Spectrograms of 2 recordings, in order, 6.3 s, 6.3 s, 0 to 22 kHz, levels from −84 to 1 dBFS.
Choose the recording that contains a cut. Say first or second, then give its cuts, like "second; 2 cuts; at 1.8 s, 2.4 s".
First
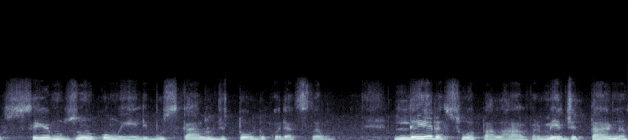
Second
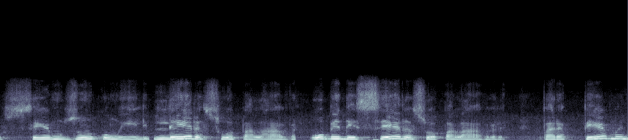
second; 2 cuts; at 1.5 s, 3.0 s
